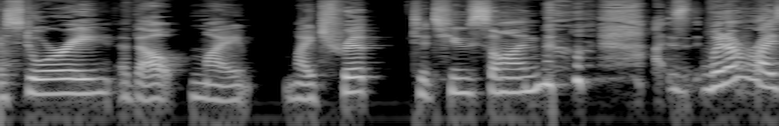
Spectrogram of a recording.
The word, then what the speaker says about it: Tucson: But yes, we know it's pronounced Tucson.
